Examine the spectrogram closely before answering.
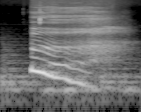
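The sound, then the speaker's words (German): A rhinoceros, its eyes still closed, yawns once: a loud, drawn-out voiced groan that starts abruptly and slides slowly downward in pitch, tapering off over a second and a half above a faint low hum. “Seine Augen sind noch geschlossen, als er gähnt.”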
